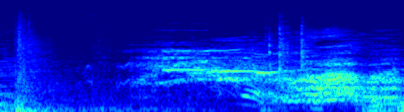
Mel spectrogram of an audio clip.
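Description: A person's voice, pitched and gliding, starting about a second in after a short lull.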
